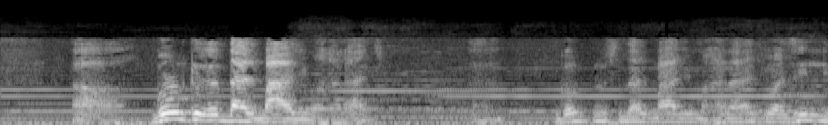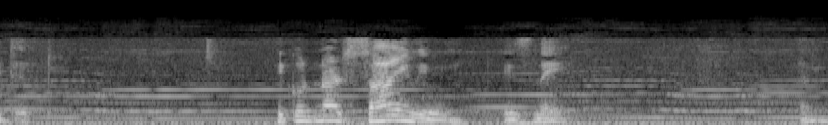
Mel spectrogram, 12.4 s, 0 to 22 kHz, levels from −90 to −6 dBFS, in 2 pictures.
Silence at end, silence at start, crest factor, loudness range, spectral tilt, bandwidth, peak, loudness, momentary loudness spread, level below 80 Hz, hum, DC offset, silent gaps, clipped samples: 0 s; 0 s; 22 dB; 8 LU; -5.5 dB/octave; 10.5 kHz; -4 dBFS; -24 LUFS; 19 LU; -44 dBFS; none; under 0.1%; none; under 0.1%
